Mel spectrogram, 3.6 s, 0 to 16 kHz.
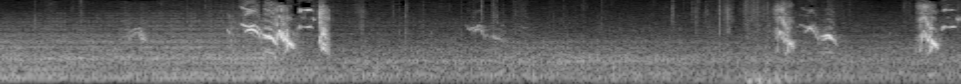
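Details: A group of sparrows recorded 5 February 2018, one with a yellow-tinged bill; bursts of overlapping sharp chirps at about one second and again near three seconds, with lighter single notes between.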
